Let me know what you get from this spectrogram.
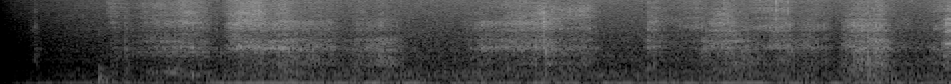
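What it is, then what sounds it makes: Wooden treasure chest. A small wooden treasure chest with metal studs, a latch and corner fittings sits with its lid closed while long painted fingernails tap and scratch along its front and sides. Soft, breathy scratching swells in bursts of bright hiss over a steady low hum, with no clearly separate hits.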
